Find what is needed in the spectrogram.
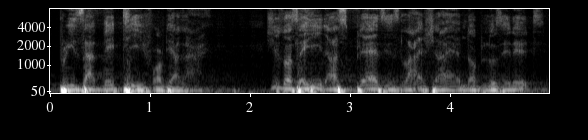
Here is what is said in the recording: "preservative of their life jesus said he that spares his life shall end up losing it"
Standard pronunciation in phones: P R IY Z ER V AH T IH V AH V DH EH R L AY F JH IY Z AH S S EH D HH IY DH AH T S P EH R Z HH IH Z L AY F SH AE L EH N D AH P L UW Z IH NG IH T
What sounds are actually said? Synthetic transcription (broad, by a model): P R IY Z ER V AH T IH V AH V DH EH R L AY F SH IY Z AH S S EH HH IY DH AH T S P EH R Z HH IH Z L AY F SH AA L EH N D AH P L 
